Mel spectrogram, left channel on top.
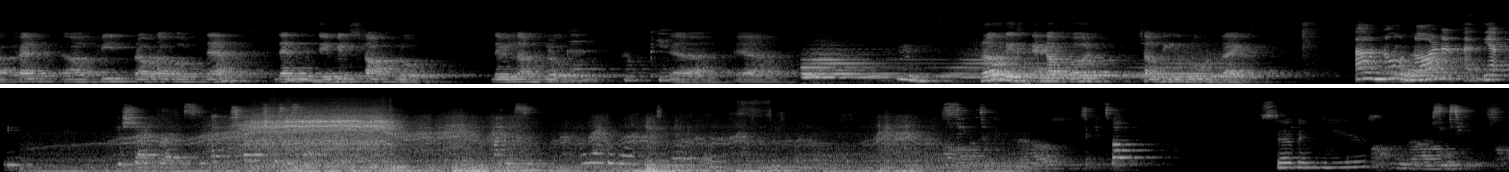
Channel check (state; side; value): different; both; correlation 0.00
